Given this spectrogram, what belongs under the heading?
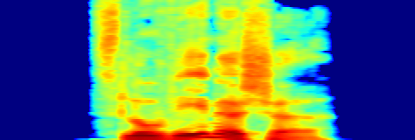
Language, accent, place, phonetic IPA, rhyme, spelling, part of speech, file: German, Germany, Berlin, [sloˈveːnɪʃə], -eːnɪʃə, slowenische, adjective, De-slowenische.ogg
- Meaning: inflection of slowenisch: 1. strong/mixed nominative/accusative feminine singular 2. strong nominative/accusative plural 3. weak nominative all-gender singular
